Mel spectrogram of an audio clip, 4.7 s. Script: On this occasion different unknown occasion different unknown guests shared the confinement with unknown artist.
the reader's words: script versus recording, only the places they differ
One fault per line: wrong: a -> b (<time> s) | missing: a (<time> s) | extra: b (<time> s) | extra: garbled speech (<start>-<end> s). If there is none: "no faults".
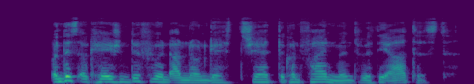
missing: occasion different unknown (2.0 s)
wrong: unknown -> the (3.8 s)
